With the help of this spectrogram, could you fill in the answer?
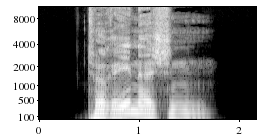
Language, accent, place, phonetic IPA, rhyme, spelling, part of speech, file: German, Germany, Berlin, [tʏˈʁeːnɪʃn̩], -eːnɪʃn̩, tyrrhenischen, adjective, De-tyrrhenischen.ogg
- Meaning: inflection of tyrrhenisch: 1. strong genitive masculine/neuter singular 2. weak/mixed genitive/dative all-gender singular 3. strong/weak/mixed accusative masculine singular 4. strong dative plural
